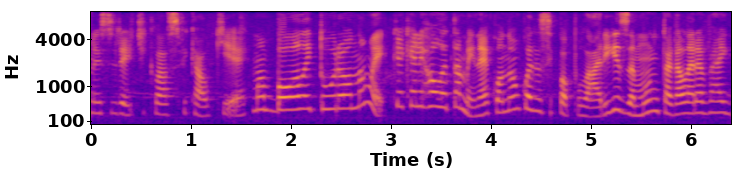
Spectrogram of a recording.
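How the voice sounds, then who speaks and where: A woman's lively intonation and fairly quick delivery come through noticeable background noise. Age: 20s. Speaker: podcast host. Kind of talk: solo podcast monologue. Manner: animated.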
